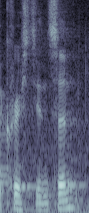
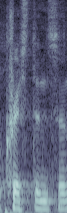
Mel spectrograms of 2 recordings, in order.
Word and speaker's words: Christensen: It's a good ball, and it's headed out by Christensen. Or Christensen, I should say. Get my pronunciations right.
